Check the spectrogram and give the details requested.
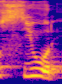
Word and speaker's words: sure: भी वर्ड है और इसमें अंतिम में यू आर ई आएगा, इसका उच्चारण योर के रूप में करेंगे तो श्योर हो जाएगा दोस्तों, श्योर, आधा स योर।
